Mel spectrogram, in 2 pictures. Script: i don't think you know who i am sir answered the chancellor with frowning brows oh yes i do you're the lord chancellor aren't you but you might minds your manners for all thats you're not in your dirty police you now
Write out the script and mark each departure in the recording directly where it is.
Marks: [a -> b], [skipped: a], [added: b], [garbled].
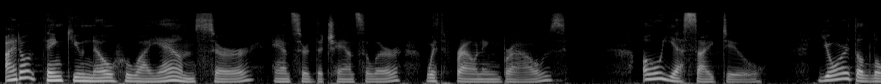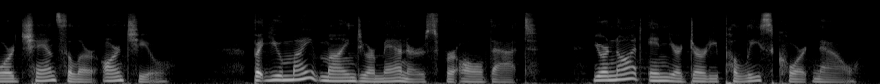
i don't think you know who i am sir answered the chancellor with frowning brows oh yes i do you're the lord chancellor aren't you but you might [minds -> mind] your manners for all [thats -> that] you're not in your dirty police [you -> court] now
